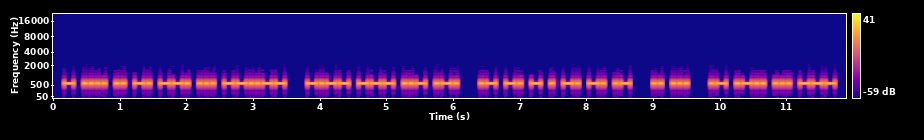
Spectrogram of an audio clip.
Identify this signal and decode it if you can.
Morse code, heard as a keyed tone, about 25 wpm, 600 Hz. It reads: THINGS, YOUR ANTENNA IS ALSO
